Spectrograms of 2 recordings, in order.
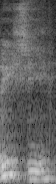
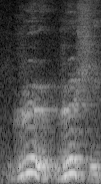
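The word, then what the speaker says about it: ऋषि: this this verse rishi there is a common mispronunciation of this we call it rishi like ri as a chi but that is the sample rushi there is an u part in there ooh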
